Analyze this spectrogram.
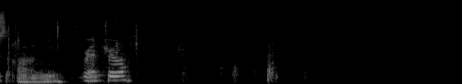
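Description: A foil card pack crinkles and tears open.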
